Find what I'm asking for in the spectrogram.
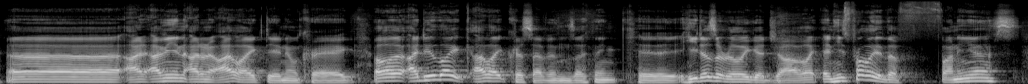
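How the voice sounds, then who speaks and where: A man's voice: mid-range voice, animated, unhurried, few pauses, clean tone. Man, film podcast co-host, casual chat, keeps laughing while talking. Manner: giggly, laughs through his answers.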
